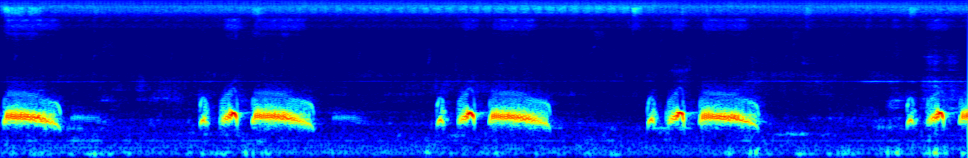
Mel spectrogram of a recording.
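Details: Male spotted dove cooing, used as a training call for keepers: a two-note lead-in followed by a long, low, drawn-out coo, repeated roughly every two seconds over a steady high-pitched electronic whine.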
